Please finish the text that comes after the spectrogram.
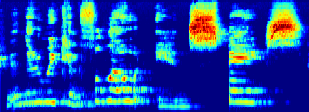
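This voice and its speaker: A woman leading story time for young children as a librarian, with animated wonder and a sing-song, encouraging way of talking. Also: very high-pitched, very slow. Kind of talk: children's story time with rhymes, questions and songs. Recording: echoey room.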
